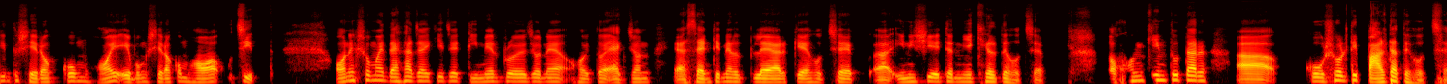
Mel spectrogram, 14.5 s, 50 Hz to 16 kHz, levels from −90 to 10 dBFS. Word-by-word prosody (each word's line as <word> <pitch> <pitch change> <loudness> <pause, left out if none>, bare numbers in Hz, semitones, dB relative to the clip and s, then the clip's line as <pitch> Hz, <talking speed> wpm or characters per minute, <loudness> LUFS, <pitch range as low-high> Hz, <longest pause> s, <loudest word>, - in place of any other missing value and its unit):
কিন্তু 150 +1 -10
সেরকম 115 +3 -1 0.2
হয় 135 - +2
এবং 115 +2 -7
সেরকম 120 +2 -2
হওয়া 110 +1 +5 0.2
উচিত। - - -4 0.9
অনেক 155 +4 -1
সময় 170 -2 -2
দেখা 145 +2 0
যায় 140 -1 0
কি। 140 - -5
যে 145 - 0
টিমের 125 +2 -4
প্রয়োজনে 125 -1 -1 0.2
হয়তো 105 -2 -5 0.2
একজন 110 +5 -6 0.3
অ্যা - - +2
সেন্টিনেল 125 +4 +1
প্লেয়ারকে 110 -1 +4
হচ্ছে 115 +2 -4 0.4
আ - - +5 0.2
ইনিশিয়েটর 125 +1 -1
নিয়ে 120 -1 -3
খেলতে 120 -3 +1
হচ্ছে। 85 - -9 0.7
তখন 150 - -2
কিন্তু 175 -1 0
তার 165 -1 +8 0.5
আ - - +9 0.6
কৌশলটি 155 +5 +2
পাল্টাতে 115 +2 +7
হচ্ছে। 80 - -9
125 Hz, 135 wpm, -27 LUFS, 115-140 Hz, 0.9 s, আ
